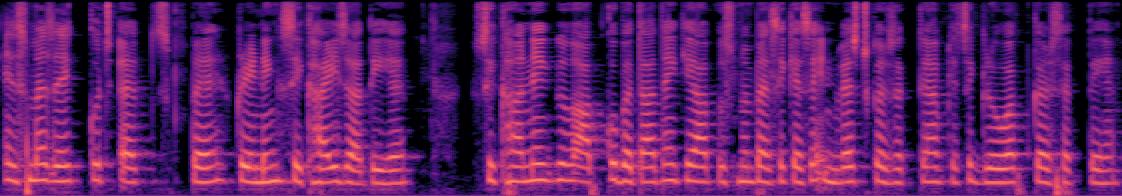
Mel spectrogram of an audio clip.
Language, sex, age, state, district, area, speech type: Hindi, female, 18-30, Madhya Pradesh, Gwalior, rural, spontaneous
